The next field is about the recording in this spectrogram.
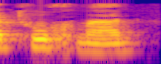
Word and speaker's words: Tuchman: حالا TUCHMAN ما با آلمانی میگیم توخمن چون توخ میشه دستمال، میگن دستمال چی داریم ما، دیدی در یارش دستمال چیه؟ – آره.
